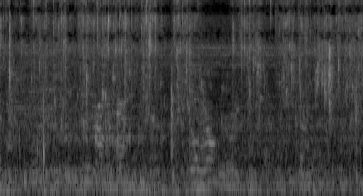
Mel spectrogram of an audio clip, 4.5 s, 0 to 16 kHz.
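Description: Tap water runs steadily into a sink while a container from a 1937 John Deere hit-and-miss ice cream maker is rinsed, faint and continuous with soft splashing and people talking nearby.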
